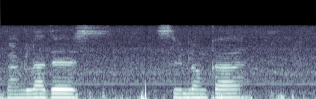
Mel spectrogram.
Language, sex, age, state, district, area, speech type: Odia, male, 30-45, Odisha, Sundergarh, urban, spontaneous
